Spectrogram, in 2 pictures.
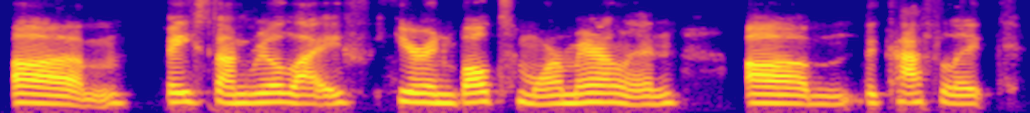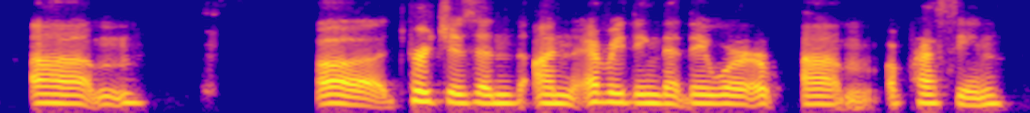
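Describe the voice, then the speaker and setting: A woman raised in Southern Florida, in the United States, whose first language is Spanish, talks reflectively in a casual conversation, with many fillers and restarts and bursts of exasperation. Her voice is on the low side and fairly bright, steady in tone and unhurried, with no echo.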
